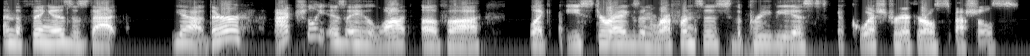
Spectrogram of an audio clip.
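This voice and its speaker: Panelist, male, bright forward tone, dry close sound, rambling delivery. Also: on the high side, animated, a little slow, dry recording, poor audio. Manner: rambling, restarts with "the thing is". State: a little out of breath. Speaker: podcast panelist. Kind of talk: casual group discussion.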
